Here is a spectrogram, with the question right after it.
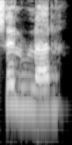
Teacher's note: Entonces, ¿dónde está la mayor fuerza de voz? En la sílaba lar.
